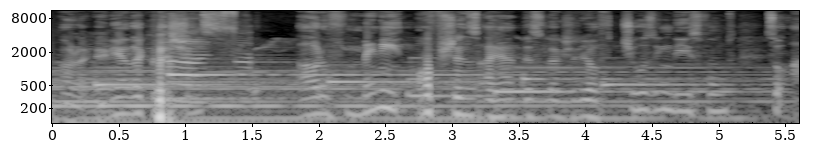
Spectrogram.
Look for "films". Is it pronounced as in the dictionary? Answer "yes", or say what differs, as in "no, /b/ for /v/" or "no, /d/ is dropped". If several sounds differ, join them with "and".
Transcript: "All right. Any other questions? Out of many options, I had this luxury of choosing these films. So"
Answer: no, /l/ is dropped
